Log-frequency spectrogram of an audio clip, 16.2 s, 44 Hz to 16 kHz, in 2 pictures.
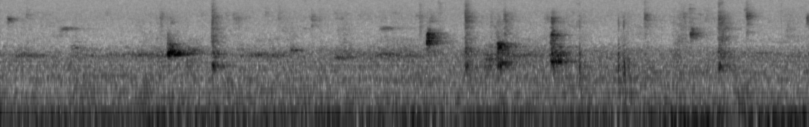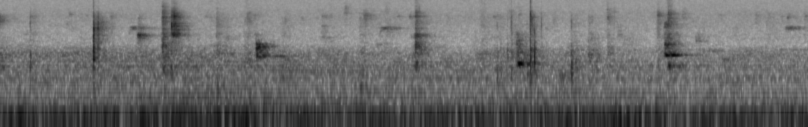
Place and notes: Pačkėnai, Lithuania, abandoned building
Now abandoned former cultural centre
Utenos rajono savivaldybė, Utenos apskritis, Lietuva, 25 March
